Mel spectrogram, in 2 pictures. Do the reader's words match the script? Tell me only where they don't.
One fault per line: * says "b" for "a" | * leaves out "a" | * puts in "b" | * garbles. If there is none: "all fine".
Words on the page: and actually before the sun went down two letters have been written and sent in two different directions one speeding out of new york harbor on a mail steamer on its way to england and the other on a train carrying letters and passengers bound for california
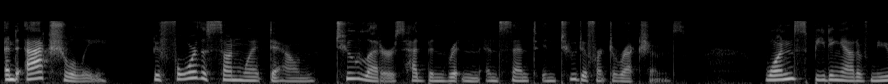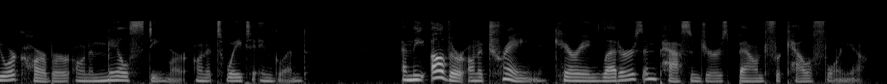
* says "had" for "have"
